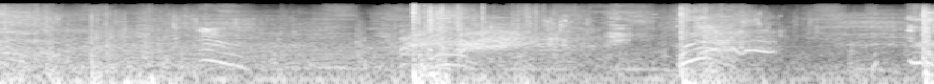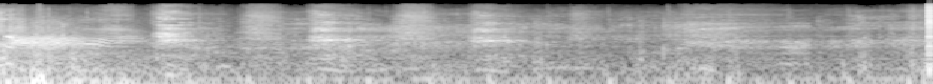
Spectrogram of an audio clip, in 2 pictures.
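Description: Zombies growl and snarl nearby.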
